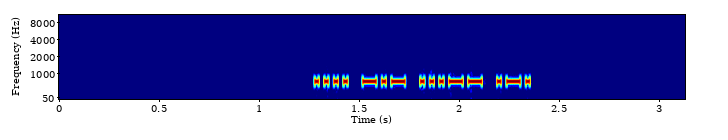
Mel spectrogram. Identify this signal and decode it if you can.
Morse code, heard as a keyed tone, about 52 wpm, 700 Hz. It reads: HK3R
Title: DXCC-100 Call Signs - 4 Characters - 50wpm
